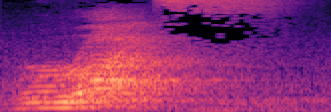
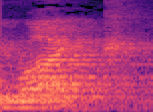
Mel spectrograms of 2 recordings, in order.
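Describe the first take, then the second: First: The C is said with a soft S sound. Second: The C is said with a hard K sound. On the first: The speaker calls it right. "that is when we make the S sound" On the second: The speaker calls it wrong. "We cannot say Reich. That is not correct"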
